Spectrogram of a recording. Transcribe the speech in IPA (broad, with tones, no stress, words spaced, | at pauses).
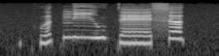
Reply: kʷʰɐ˨˥k̚n̪iː˥wt̪ɛː˨ sɐ˥k̚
